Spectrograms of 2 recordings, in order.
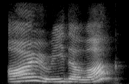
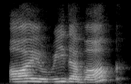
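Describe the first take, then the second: Both takes have the same delivery.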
